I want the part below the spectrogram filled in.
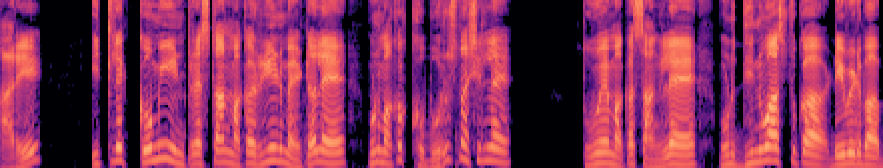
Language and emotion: Goan Konkani, surprised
